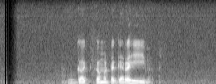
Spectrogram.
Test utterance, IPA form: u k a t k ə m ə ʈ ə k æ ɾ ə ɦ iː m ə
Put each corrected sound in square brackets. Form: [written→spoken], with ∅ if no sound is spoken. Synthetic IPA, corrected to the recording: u [k→ɡ] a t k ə m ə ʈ ə [k→ɡ] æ ɾ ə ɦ iː m ə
